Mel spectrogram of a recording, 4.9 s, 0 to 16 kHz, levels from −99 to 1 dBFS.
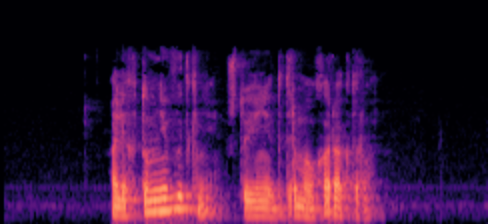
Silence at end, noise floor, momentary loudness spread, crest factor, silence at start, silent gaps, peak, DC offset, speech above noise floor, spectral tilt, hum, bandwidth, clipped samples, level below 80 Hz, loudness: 1.15 s; -72 dBFS; 12 LU; 20 dB; 1.1 s; none; -6 dBFS; under 0.1%; 48 dB; -8 dB/octave; none; 7.6 kHz; under 0.1%; -52 dBFS; -25 LUFS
